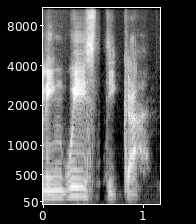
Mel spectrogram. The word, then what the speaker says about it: lingüística: Excelente qué pasa con lingüística tiene tiene tiene mu bien si tiene entonces ahí vemos otra vez la u con diéresis está sonando no y la i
